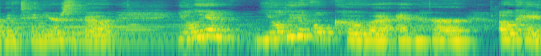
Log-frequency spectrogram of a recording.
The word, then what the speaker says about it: Yulia: 10 years ago julian yulia volkova and her okay it's julia i've been saying julia because it's been spelled with a j don't come for me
